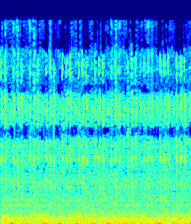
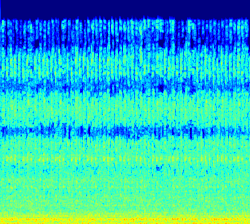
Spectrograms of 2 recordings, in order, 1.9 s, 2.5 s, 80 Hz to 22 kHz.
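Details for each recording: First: Petrol engine idling with an uneven, stumbling rhythm, missing a beat from a deliberately induced misfire during a secondary ignition waveform test. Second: Car engine with coil-on-plug ignition at idle after the number 1 injector connector is refitted, ending an induced lean misfire: low, steady idle, even pulse about five a second, no stumble; all cylinders firing.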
